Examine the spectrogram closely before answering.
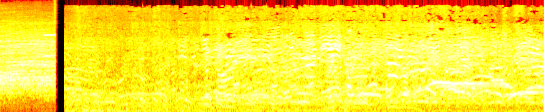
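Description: A crowd of people chatter and call out excitedly close by.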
